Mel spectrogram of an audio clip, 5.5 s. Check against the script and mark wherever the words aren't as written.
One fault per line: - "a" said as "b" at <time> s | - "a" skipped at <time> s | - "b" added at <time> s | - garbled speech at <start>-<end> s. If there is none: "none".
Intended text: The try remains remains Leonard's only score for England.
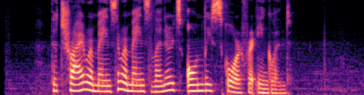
none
